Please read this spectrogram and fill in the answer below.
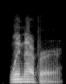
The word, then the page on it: whenever: American English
